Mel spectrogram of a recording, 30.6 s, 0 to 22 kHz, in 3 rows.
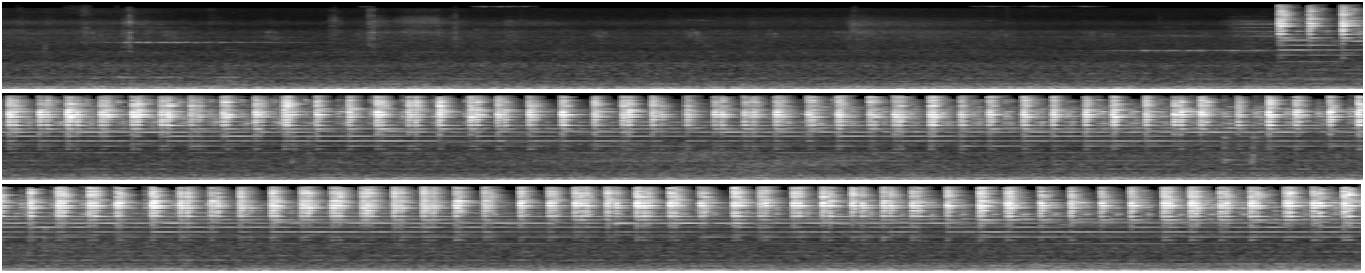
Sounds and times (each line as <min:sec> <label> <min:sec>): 0:00.0 railroad crossing 0:30.6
